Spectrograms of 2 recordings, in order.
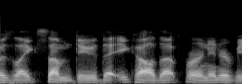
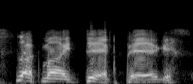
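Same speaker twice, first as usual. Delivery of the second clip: punchy action-hero voice like a game hero; 3 semitones higher, 3 dB louder than usual. Joking around while another speaker is on the phone: Duke Nukem voice. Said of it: "like, a Duke Nukem voice".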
